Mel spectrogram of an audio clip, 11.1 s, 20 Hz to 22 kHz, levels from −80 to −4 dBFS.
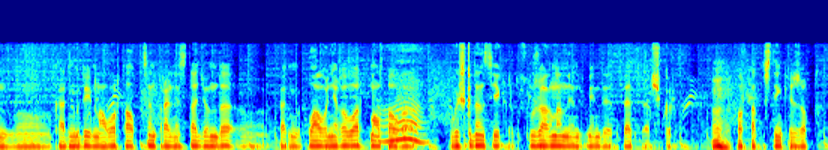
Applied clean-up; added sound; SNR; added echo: none; none; none; none.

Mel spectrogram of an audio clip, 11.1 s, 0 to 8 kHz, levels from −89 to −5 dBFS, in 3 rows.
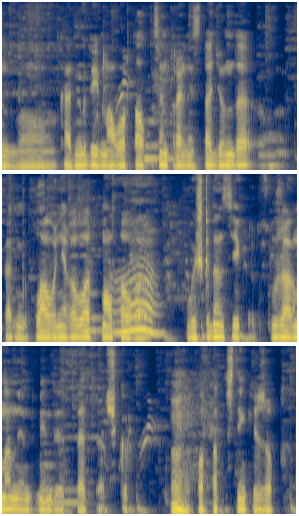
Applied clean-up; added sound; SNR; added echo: classical method log-MMSE.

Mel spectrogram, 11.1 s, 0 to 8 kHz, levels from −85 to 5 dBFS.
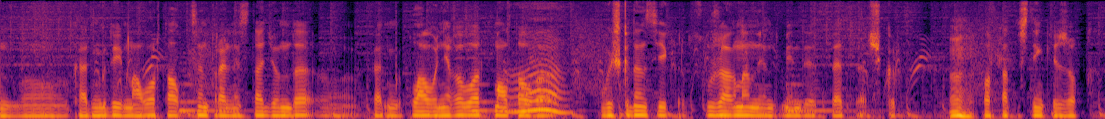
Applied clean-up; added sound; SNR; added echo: none; Bowed string instrument; 17 dB; none.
